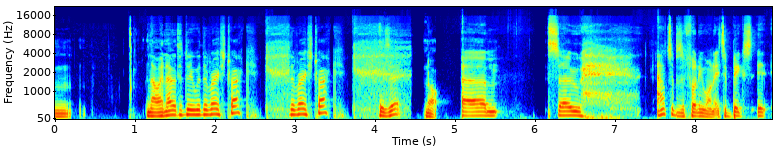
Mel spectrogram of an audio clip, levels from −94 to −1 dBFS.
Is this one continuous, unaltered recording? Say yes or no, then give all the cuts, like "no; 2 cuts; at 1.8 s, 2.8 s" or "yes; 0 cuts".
no; 5 cuts; at 1.5 s, 2.9 s, 4.5 s, 6.0 s, 7.8 s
